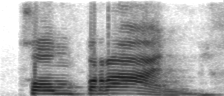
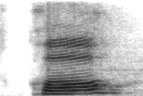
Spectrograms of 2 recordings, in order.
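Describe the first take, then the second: First: Said in the usual way. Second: "Ko-pran" split in two with a long pause between the syllables; "Ko-pran" as two separate beats. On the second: Shown as a demonstration. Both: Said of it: "Dalawang syllable lang".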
